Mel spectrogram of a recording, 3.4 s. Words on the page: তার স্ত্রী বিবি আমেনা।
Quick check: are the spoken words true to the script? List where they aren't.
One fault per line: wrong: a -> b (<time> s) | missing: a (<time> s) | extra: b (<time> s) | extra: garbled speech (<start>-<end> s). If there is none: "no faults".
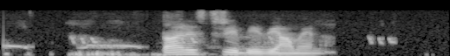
no faults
